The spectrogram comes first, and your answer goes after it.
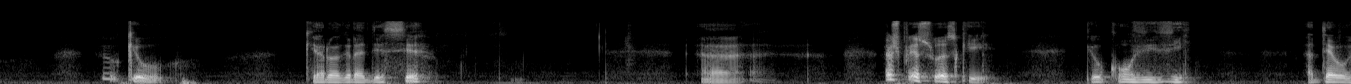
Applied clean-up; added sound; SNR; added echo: none; none; none; none.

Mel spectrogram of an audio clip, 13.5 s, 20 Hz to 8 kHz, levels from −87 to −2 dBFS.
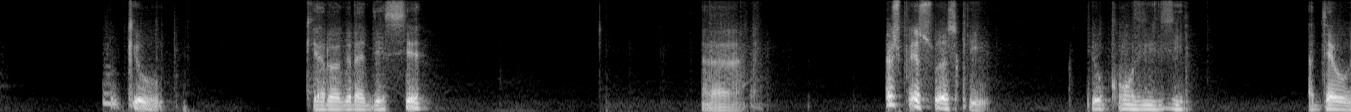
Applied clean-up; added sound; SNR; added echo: neural mask model RNNoise.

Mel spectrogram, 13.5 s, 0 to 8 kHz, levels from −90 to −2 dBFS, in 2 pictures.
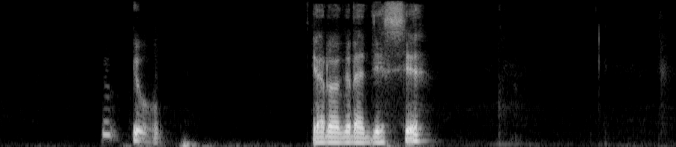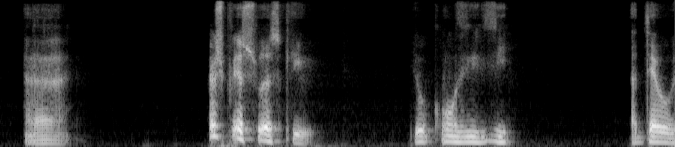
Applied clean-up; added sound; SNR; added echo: neural mask model DeepFilterNet 3.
